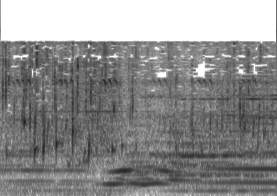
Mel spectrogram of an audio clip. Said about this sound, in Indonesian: Sampai tiba-tiba aku mendengar suara keran. Keran air di kamar mandiku itu menyala.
